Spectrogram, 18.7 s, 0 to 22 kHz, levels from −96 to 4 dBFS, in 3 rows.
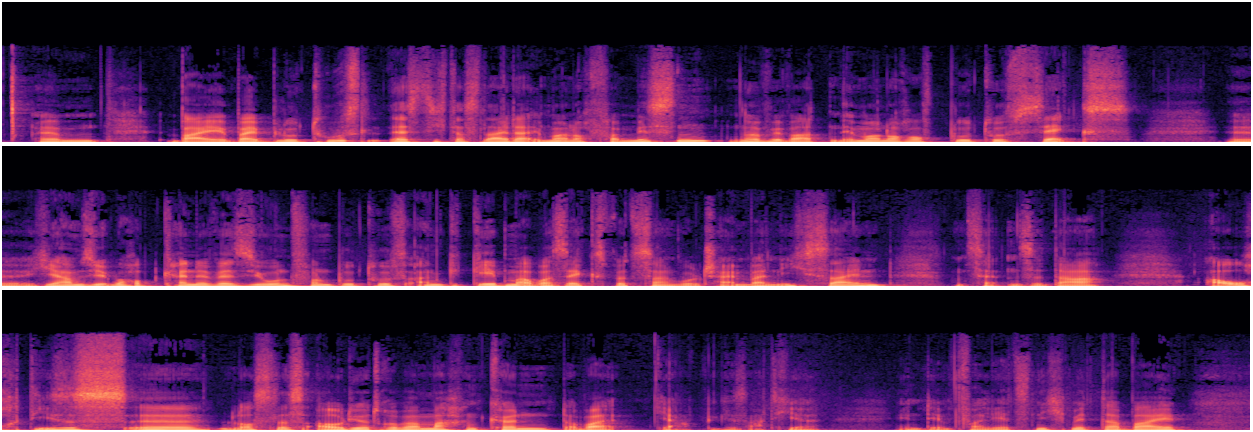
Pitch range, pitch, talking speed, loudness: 95-120 Hz, 110 Hz, 185 wpm, -19 LUFS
